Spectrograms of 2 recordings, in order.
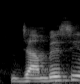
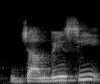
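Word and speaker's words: Zambezi: तो आपकी question number 5 का आंसर है जाम्बेसी रिवर। इसे दो तरीके से उच्चारण किया जाता है, जाम्बेसी या फिर जाम्बेसी।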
